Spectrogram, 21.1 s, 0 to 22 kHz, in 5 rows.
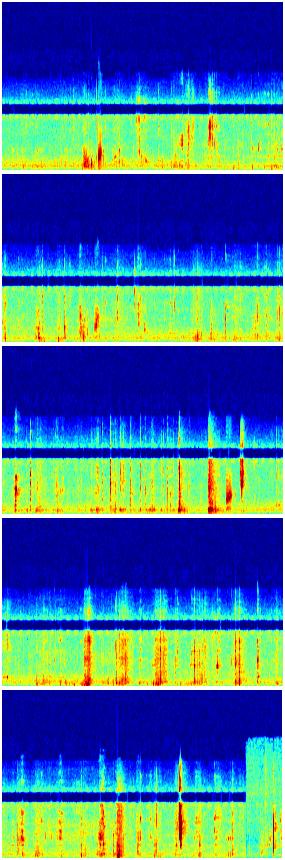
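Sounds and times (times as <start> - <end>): chewing noodles close up: 0.0 - 10.7, 11.9 - 21.0.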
